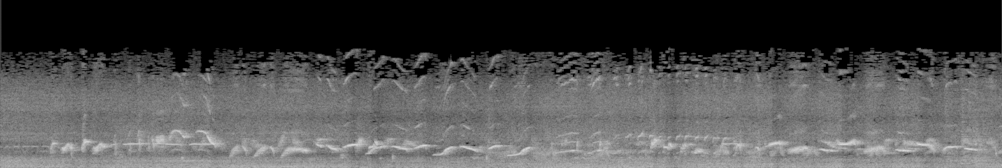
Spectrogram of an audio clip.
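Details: Chinese hwamei kept in a cage, tail spread and wings flicking, pours out a long, fast stream of bright whistles with rising and falling slurs and short trills, barely pausing over ten seconds.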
